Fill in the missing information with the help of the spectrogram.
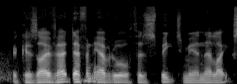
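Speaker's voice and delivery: ordinary delivery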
